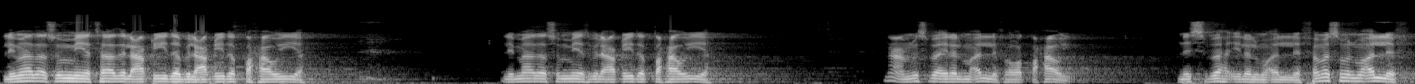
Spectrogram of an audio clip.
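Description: A man teaches a religious lesson at a measured pace, posing each question twice and then answering it. His voice sits at a middling pitch. The recording trails off in a long hall reverb and sounds dull and lo-fi. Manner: measured, deliberate teaching delivery.

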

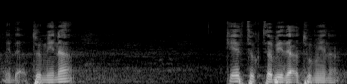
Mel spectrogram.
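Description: Quizzing his class and echoing their answers back, a male religious teacher speaks fast in a lowish, warm, husky voice. The lo-fi recording sounds dull and carries long reverb.

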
